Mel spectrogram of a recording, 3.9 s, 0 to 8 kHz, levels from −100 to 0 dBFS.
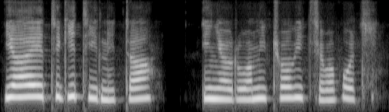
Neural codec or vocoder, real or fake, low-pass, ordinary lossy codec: codec, 16 kHz, 4.8 kbps, FACodec; fake; none; none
